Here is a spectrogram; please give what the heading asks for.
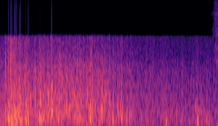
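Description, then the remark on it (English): A loud, rumbling thunder sound effect fills the moment, with a crackling crash at the start rolling into a sustained low roar that slowly fades, with no voices over it. “if you can have like electrical bolts or like lightning sounds play during this part, that'd be cool.”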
